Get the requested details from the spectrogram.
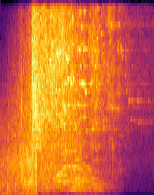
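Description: A pane of glass on a stage shatters with a sharp crash as a gun is fired through it at a magician, followed by a bright cascade of tinkling shards that rings out and fades over about two seconds. No voices are present.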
